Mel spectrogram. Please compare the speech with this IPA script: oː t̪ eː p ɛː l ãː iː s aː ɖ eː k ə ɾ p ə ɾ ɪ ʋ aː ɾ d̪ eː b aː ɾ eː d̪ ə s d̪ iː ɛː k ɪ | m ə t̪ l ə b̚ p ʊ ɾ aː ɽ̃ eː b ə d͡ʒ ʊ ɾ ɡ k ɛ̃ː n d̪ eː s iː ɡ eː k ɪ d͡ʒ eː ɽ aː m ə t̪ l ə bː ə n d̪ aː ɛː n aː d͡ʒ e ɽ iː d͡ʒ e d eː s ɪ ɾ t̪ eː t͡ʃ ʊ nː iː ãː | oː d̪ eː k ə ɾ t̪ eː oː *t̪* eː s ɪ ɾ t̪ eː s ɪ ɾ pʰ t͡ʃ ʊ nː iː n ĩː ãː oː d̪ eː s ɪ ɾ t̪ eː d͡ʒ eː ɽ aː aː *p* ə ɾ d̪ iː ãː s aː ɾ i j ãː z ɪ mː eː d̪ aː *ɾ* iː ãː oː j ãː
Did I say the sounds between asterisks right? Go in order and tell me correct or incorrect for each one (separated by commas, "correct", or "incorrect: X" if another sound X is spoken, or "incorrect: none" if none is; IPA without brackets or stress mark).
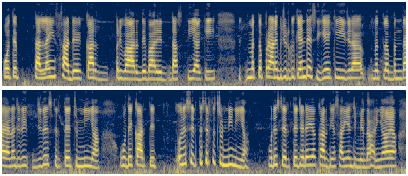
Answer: incorrect: d̪, incorrect: k, correct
